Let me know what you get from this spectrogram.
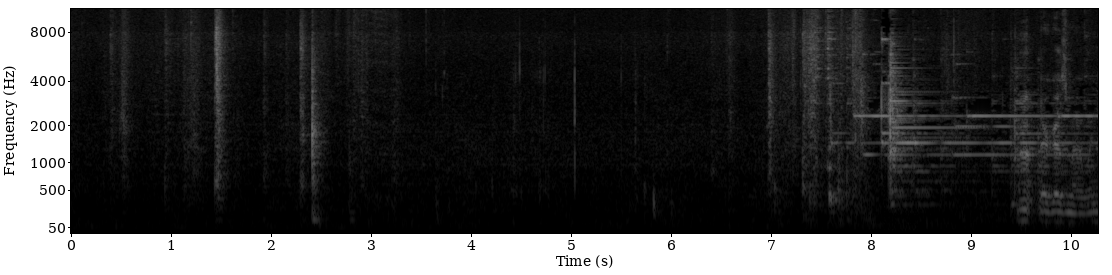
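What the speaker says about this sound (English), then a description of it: "there goes my wind chime" A wind chime rings at a woodworker's outdoor bench during black locust bow work: bright, overlapping metallic tones shimmer in near the end, after quiet rustling and a few soft knocks, with a person talking nearby.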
